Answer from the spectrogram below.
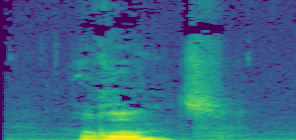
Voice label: "rond", Dutch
